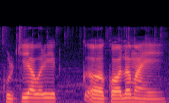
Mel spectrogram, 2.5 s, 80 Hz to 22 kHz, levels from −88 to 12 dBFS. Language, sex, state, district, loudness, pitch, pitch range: Marathi, male, Maharashtra, Washim, -15 LUFS, 135 Hz, 130-145 Hz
